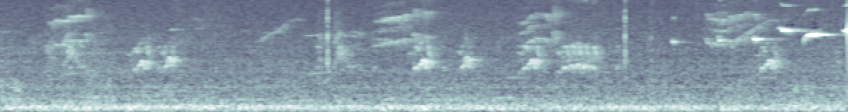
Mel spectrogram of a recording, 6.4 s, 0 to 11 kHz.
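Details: Red-whiskered bulbul singing at a fighting trap on 12 February 2016. Clear, quick warbled phrases of rising and falling notes repeat about every second, ending in louder sharp high notes.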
